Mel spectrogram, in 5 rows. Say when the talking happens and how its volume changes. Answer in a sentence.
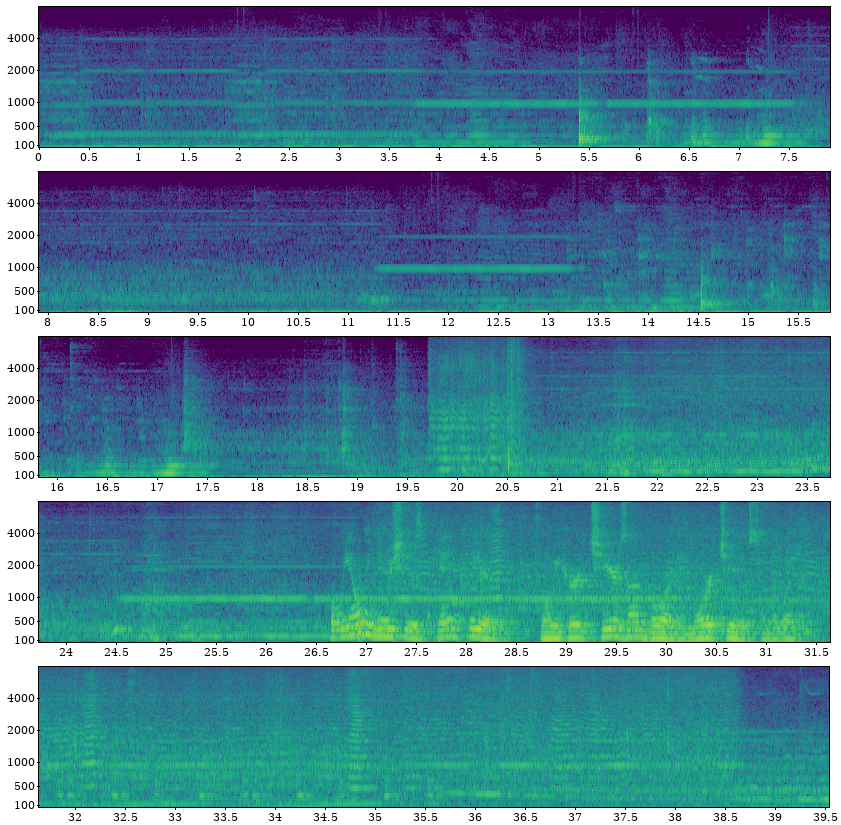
You can hear the talking from 26.6 to 31.4 s, at a steady volume.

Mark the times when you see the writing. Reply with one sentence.
You can't hear the writing here.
